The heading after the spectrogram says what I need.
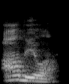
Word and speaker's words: Avila: It's Avila.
